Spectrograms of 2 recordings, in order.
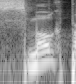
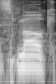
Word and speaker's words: Smoque: And for those that don't know, Smoke is spelled S-M-O-Q-U-E. So, yes, I have had Smoke.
